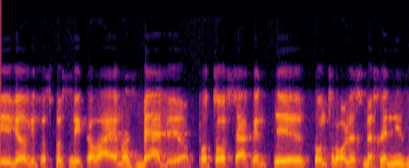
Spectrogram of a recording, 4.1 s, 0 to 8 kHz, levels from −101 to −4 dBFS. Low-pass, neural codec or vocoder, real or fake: 7.2 kHz; none; real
